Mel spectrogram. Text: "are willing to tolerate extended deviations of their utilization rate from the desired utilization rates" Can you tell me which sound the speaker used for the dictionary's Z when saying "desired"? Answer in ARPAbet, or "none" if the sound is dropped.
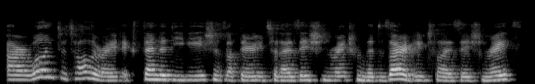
Z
